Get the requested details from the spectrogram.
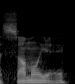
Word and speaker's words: sommelier: Yeah, so I became a sommelier, is how you say it. – A little different accent. – Like, yeah, I feel like I enunciated the wrong, like, put the emphasis on the sommelier. Wrong syllable.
